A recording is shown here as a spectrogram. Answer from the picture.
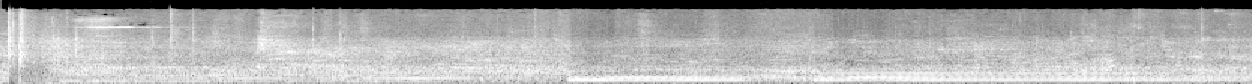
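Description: Live band music playing long held chords, the chord changing about four seconds in, with crowd chatter underneath.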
